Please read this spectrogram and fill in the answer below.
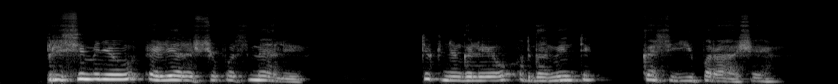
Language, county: Lithuanian, Šiauliai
